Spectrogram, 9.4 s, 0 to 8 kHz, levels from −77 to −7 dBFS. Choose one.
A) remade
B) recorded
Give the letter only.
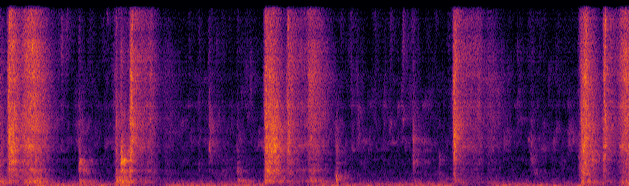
A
